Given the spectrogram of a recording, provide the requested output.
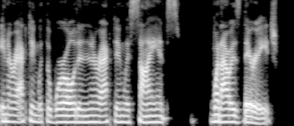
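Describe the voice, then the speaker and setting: A woman with an American accent and a very deep, low pitch, against a quiet background. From New York. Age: 40s. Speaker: engineer and science fiction author. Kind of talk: interview.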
